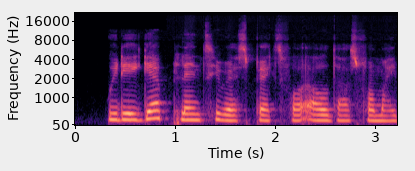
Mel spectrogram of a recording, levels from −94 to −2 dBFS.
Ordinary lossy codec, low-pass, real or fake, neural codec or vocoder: Opus, 24 kbps; 19.8 kHz; fake; vocoder, 44.1 kHz, 128 mel bands every 256 samples, BigVGAN v2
